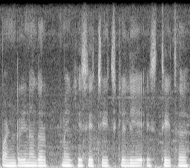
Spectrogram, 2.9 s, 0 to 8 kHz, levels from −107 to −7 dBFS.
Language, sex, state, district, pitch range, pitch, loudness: Hindi, male, Chhattisgarh, Raipur, 130-135 Hz, 135 Hz, -13 LUFS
